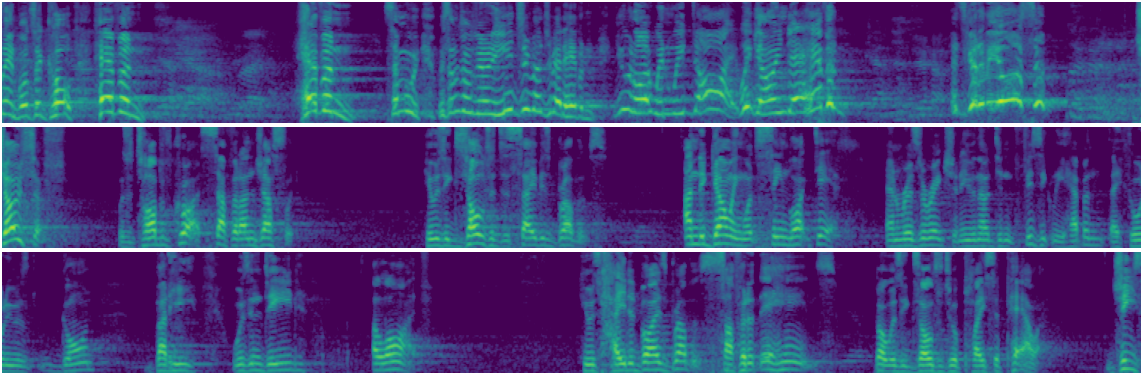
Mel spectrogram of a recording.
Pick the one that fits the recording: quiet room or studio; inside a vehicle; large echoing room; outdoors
large echoing room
